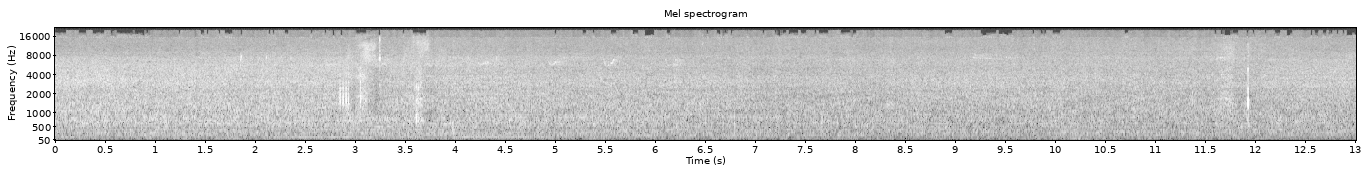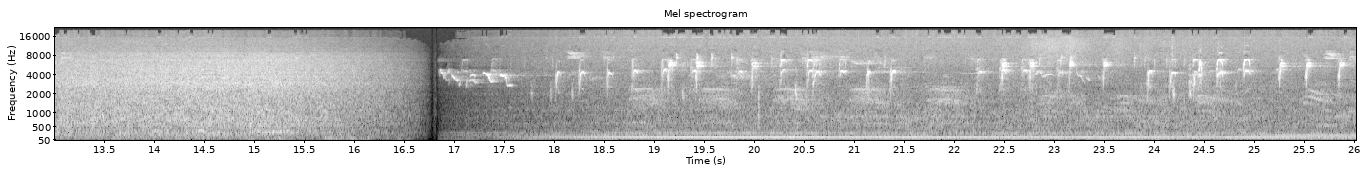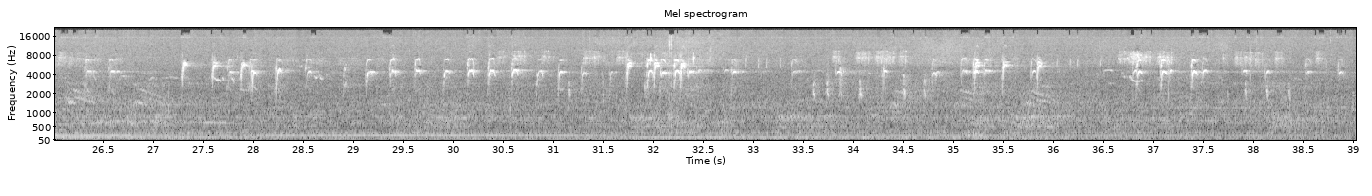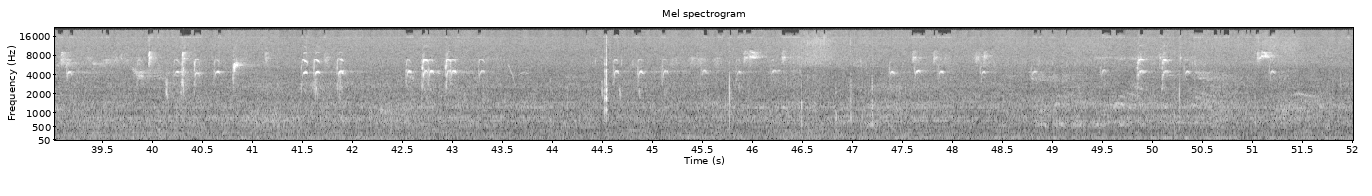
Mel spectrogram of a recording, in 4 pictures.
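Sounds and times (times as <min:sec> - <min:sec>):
small birds chirping: 0:16.8 - 0:51.8.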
